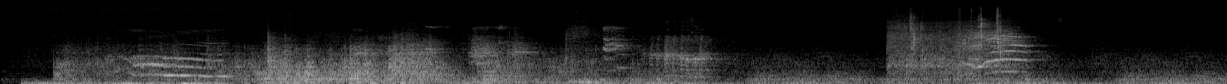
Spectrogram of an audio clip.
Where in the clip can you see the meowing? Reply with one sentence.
The meowing can be heard from 0.2 to 2.3 s, from 4.2 to 6.2 s and from 8.8 to 10.3 s.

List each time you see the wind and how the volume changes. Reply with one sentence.
You can hear the wind from 0.0 to 12.2 s, getting louder then quieter.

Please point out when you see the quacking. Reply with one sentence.
You can hear the quacking from 3.5 to 7.0 s.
